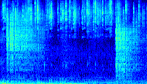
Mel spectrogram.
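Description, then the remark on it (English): Several players roll their collections of dice on a hard tabletop during a game, clattering and rattling in two bursts, a longer roll at the start and another after a short pause, fairly loud with no voices. “So the way the aftermath works is everyone rolls their collection of dice through the same dice math.”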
